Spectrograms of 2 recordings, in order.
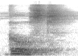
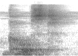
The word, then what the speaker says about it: ghost: So when a word begins with GH, generally the H is silent. For example, ghost. It is not ghost, but it is ghost, ghetto.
